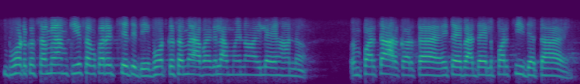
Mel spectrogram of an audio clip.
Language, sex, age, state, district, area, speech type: Maithili, female, 30-45, Bihar, Begusarai, rural, conversation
